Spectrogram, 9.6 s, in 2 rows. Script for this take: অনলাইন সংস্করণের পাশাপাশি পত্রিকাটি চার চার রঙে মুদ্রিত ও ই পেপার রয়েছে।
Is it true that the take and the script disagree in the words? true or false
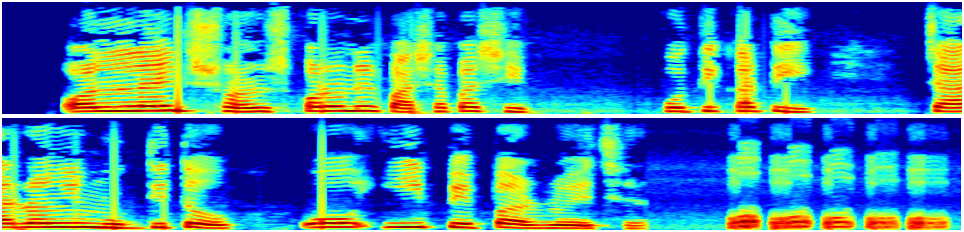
true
